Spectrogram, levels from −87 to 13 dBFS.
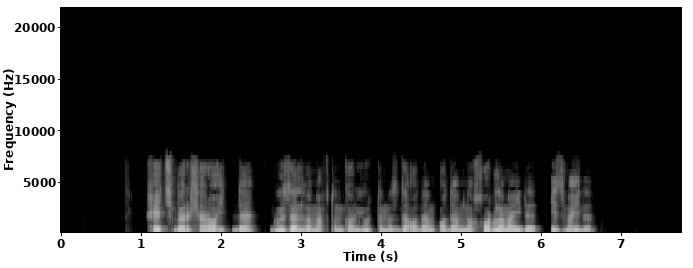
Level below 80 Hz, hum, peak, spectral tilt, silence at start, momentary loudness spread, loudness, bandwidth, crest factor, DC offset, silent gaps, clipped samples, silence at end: -54 dBFS; none; -2 dBFS; -7.5 dB/octave; 1.1 s; 8 LU; -19 LUFS; 7.6 kHz; 18 dB; under 0.1%; 6.08-6.12 s; under 0.1%; 1.1 s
